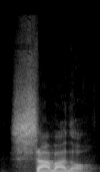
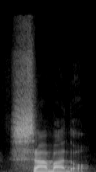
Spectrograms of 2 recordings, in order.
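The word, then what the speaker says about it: sábado: a different letter so here we've got an accent on the a the first day so everybody's saying sabado sabado there you go now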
